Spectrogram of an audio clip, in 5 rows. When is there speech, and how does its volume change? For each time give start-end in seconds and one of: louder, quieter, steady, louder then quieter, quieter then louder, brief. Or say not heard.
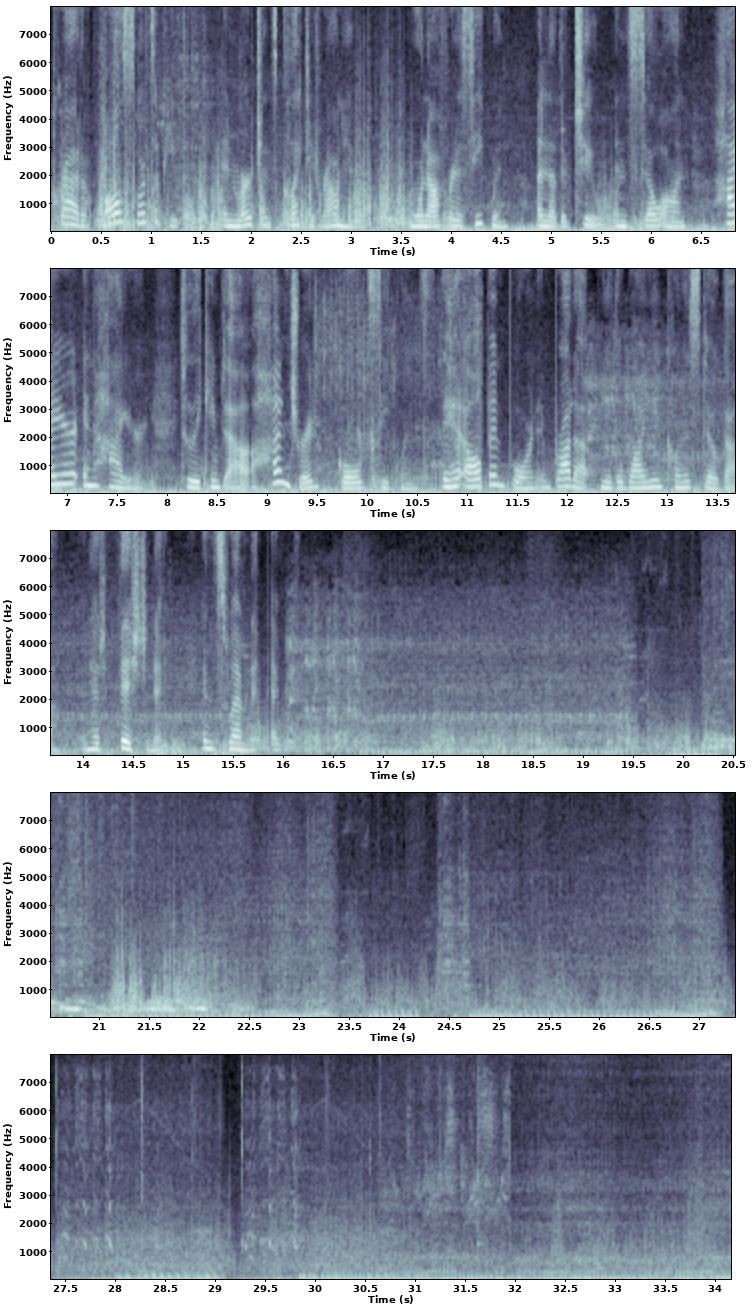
0.0-16.1 steady.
